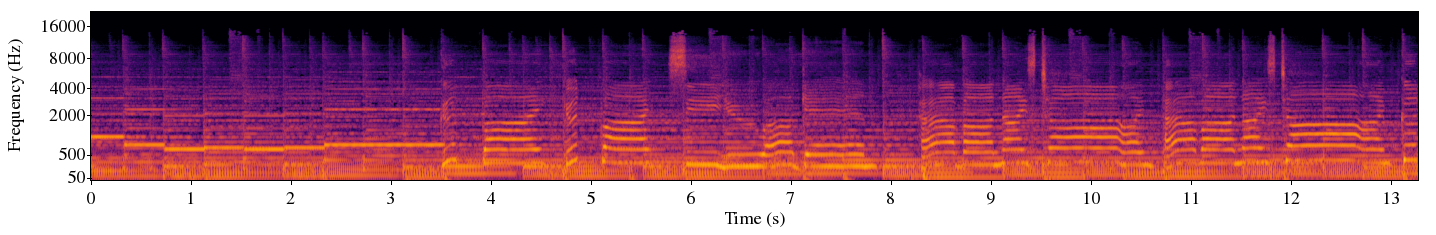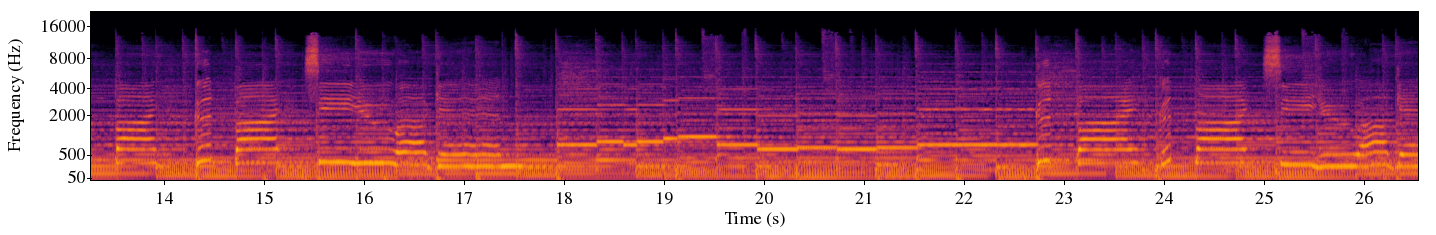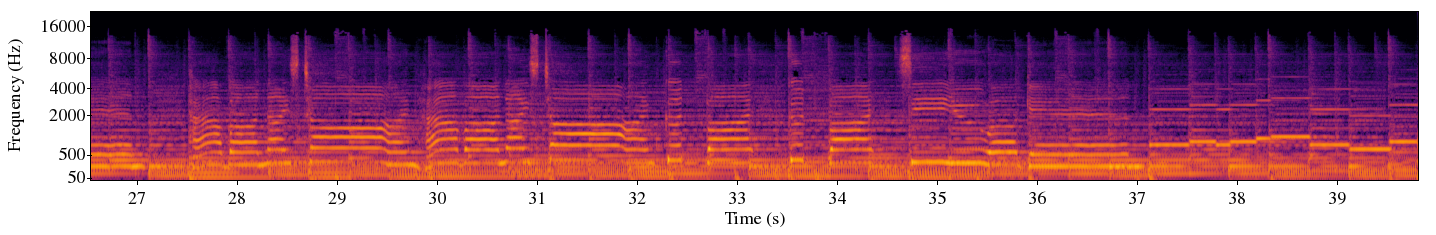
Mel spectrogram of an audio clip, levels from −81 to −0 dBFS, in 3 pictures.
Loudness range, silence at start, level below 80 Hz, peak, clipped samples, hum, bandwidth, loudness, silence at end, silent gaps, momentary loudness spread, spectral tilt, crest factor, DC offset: 2 LU; 0 s; -36 dBFS; -4 dBFS; under 0.1%; none; 15.5 kHz; -20 LUFS; 0 s; none; 4 LU; -5 dB/octave; 14 dB; under 0.1%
